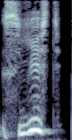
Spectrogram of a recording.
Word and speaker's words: съесть: В слове «съесть» звук «е» произносится не так, как мы его обычно выговариваем в середине слова, а так, как в начале, не как «е», а как «е». Ведь в начале слов буква «е» означает всегда не звук «е», а два звука «и» плюс «е».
